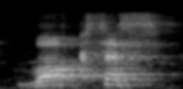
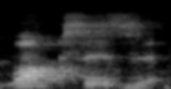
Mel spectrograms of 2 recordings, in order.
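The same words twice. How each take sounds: First: బాక్సెస్ as "box-ess"; wrong plural ending. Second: బాక్సెస్ as "box-iz", pitched lower; "-iz" ending. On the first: Teacher showing learners the mistake, బాక్సెస్ as "box-ess". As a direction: end బాక్సెస్ on open e and hissed s. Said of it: "కాదు". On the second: Teacher correcting learners' plural, బాక్సెస్ as "box-iz". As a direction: end బాక్సెస్ on short i and z. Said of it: "ఇజ్". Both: Shown as a demonstration.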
